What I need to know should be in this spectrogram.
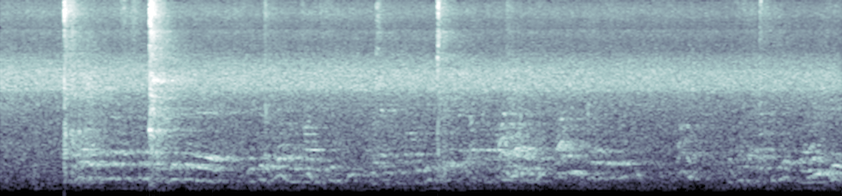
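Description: A man talks loudly across an echoing hall.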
